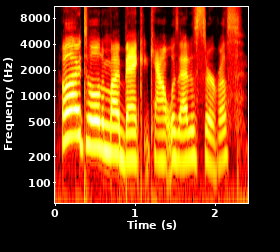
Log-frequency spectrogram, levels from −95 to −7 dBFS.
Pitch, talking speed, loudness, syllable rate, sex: 220 Hz, 250 wpm, -16 LUFS, 6.0 syllables/s, female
